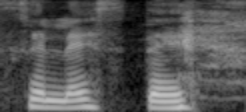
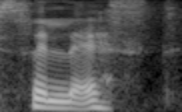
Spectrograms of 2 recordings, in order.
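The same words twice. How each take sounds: First: The name is pronounced with Spanish sounds. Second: The name is pronounced with English sounds. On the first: "I really want to pronounce it in Spanish" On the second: "it can be called Celeste"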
